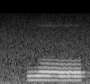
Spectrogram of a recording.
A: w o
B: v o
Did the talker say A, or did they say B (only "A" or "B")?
A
